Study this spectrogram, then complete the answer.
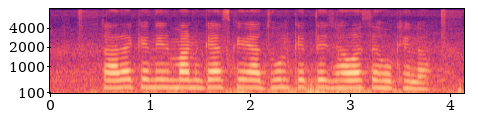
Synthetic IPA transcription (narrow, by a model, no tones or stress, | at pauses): t̪aɾakeniɾmanɡɛskead̪ʱulket̪ed͡ʑʱawaseɦokʰela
